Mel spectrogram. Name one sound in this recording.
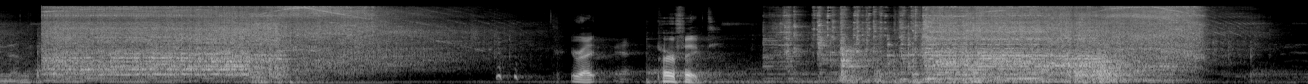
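A power saw cuts loudly through metal.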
